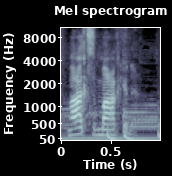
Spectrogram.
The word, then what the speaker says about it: Machina: Machina. Get it right. We're going to get beat up if you don't say it right. – I'm sorry, correct me. What is it again? – Vox Machina. – Yes. Mechana. Yes, you are correct.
